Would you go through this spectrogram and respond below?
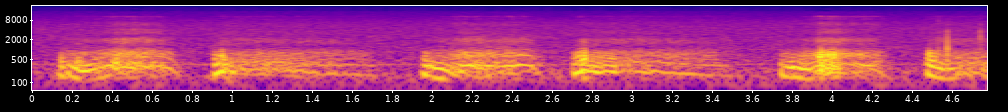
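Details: Sleeping baby snoring: soft rattling snores with each breath, roughly 30 breaths a minute, in a quiet room; infant snoring.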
